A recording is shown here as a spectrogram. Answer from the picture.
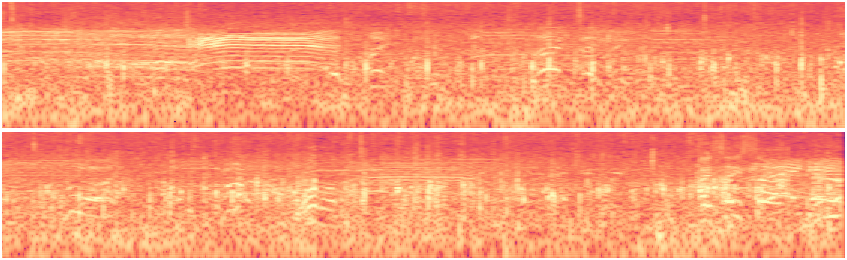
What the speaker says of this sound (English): I say, sir, move your sheep, please.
